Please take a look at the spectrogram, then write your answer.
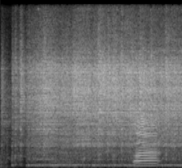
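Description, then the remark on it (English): A razor sharpening machine, a patent-pending razor re-energizer sharpening a blunted blade pressed into it, whirs with a steady hum under a loud, constant hiss, briefly rising into a higher mechanical whine near the end. “if your blade ever becomes blunted for any reason, simply press it into the Clutterbuck patent pending razor re-energizer.”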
